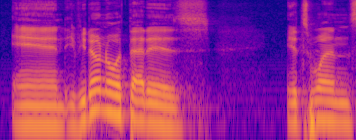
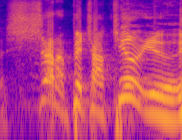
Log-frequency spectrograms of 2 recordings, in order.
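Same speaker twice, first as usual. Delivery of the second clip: raised, put-on menacing voice; pretend criminal; 6 semitones higher than usual. Boyfriend getting into character as criminal, mock threatening. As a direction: threaten like a play-acted kidnapper. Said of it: "get into character".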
